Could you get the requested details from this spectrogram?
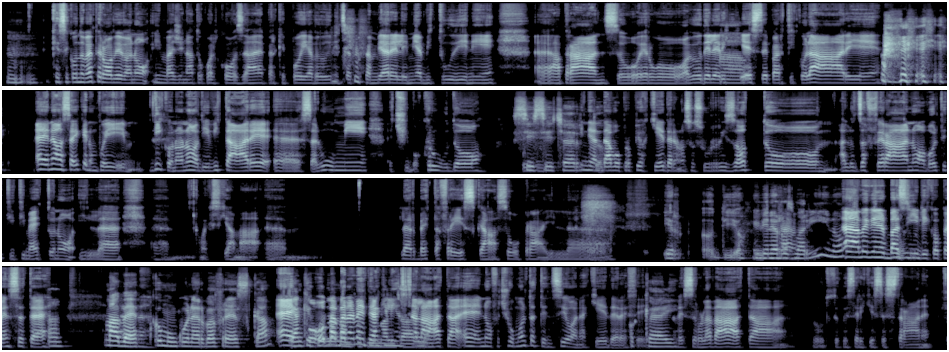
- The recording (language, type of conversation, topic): Italian, podcast, Come hai comunicato il cambiamento ai colleghi e ai responsabili?
- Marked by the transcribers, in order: tapping; other background noise; snort; chuckle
